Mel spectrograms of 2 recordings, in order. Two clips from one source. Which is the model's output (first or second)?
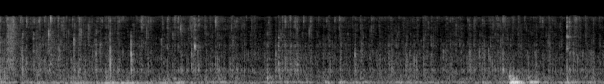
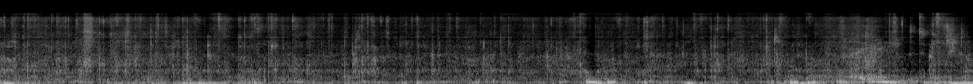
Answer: second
